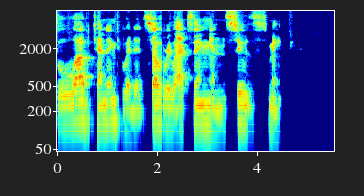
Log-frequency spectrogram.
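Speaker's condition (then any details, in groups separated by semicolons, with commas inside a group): Cerebral palsy; from birth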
